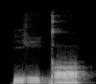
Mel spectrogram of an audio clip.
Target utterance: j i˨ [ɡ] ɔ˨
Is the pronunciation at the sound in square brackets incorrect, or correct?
correct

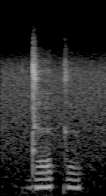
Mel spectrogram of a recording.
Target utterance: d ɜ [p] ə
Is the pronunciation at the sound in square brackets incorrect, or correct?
incorrect: k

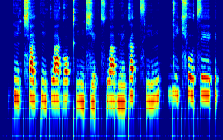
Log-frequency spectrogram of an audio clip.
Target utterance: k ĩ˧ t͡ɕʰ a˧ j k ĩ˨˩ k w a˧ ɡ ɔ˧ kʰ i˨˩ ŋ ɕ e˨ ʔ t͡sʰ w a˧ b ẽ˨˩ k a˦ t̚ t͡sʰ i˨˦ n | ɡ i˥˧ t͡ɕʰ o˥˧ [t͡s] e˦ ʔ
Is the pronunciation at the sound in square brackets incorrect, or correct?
correct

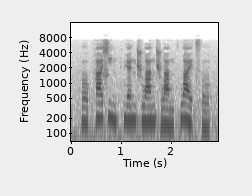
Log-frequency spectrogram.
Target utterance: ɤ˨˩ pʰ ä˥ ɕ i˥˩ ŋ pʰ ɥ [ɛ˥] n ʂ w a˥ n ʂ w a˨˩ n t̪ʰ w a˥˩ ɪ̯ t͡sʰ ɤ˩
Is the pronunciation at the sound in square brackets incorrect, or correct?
correct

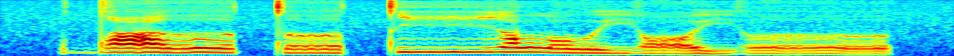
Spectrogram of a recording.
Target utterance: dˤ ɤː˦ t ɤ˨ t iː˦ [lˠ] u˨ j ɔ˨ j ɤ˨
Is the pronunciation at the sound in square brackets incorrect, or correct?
correct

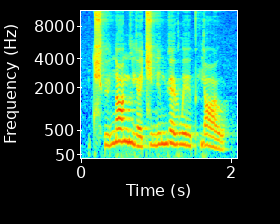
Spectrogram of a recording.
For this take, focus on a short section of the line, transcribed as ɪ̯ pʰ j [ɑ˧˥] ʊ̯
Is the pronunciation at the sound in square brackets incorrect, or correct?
incorrect: ɑ˥˩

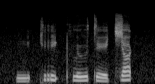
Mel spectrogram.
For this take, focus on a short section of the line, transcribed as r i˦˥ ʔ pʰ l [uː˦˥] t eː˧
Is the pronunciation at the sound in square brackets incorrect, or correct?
incorrect: ɯː˦˥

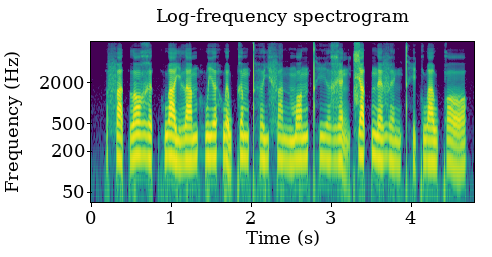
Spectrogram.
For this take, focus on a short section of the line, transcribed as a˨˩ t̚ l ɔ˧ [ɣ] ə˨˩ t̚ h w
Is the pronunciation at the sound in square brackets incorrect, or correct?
correct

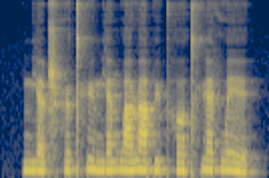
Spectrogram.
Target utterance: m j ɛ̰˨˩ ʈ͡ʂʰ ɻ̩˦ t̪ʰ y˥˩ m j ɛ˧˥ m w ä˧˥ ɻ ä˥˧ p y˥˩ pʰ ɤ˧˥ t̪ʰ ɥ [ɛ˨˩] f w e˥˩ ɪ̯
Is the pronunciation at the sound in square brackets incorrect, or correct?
incorrect: ɛ˥˧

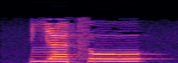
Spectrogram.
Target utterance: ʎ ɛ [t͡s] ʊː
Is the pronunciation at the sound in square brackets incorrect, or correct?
correct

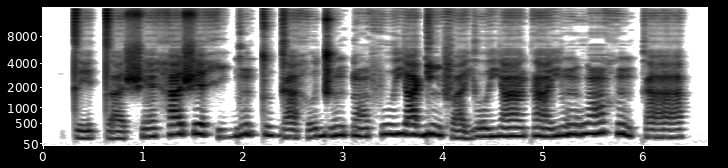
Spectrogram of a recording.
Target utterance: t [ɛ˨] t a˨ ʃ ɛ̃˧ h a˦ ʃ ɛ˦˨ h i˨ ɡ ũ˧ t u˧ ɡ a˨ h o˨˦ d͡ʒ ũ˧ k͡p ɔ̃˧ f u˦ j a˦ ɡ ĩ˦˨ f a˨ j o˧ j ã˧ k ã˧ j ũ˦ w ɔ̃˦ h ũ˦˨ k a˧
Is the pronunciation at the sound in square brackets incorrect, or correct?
incorrect: e˨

